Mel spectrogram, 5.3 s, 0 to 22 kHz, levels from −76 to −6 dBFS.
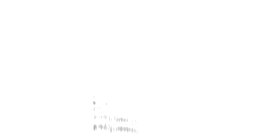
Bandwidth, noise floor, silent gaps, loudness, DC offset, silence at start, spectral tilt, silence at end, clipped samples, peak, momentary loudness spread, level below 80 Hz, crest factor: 4.9 kHz; under -90 dBFS; 1.70-1.85 s, 2.92-3.01 s, 3.40-3.73 s, 3.87-4.01 s, 4.08-4.39 s, 4.45-4.93 s, 5.02-5.07 s; -66 LUFS; under 0.1%; 1.65 s; -5.5 dB/octave; 0.15 s; under 0.1%; -46 dBFS; 4 LU; under -90 dBFS; 26 dB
